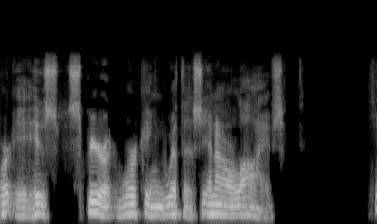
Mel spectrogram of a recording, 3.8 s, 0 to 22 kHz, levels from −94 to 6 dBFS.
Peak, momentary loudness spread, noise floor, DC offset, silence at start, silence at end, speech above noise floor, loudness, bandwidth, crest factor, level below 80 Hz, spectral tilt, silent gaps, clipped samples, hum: -8 dBFS; 9 LU; under -90 dBFS; under 0.1%; 0 s; 0.95 s; over 65 dB; -25 LUFS; 9.2 kHz; 18 dB; -60 dBFS; -5.5 dB/octave; none; under 0.1%; none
